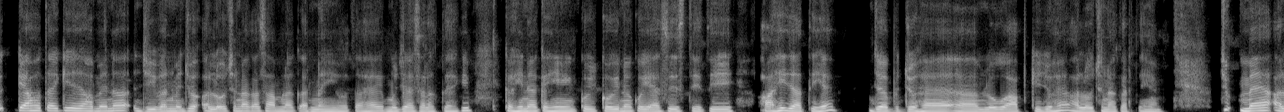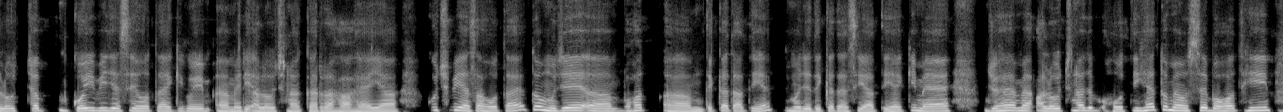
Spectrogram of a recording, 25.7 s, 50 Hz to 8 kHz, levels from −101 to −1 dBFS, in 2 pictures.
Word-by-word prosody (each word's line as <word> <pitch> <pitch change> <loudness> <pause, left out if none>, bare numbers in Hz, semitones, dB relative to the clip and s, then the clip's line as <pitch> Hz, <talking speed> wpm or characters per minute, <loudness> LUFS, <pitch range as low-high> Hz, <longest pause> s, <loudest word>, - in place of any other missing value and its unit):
क्या 195 - 0
होता 180 0 0
है 170 - +1
कि 180 +1 -1
हमें 155 -2 +1
न 180 +2 +1 0.2
जीवन 135 +2 +1
में 145 -1 +1
जो 155 +2 0
आलोचना 150 +1 0
का 155 - -1
सामना 140 -2 0
करना 125 -2 -1
ही 125 +1 0
होता 125 +1 -3
है, 145 +3 0
मुझे 135 +1 0
ऐसा 135 +1 -2
लगता 125 +1 -3
है 120 - -2
कि 180 - -2 0.4
कहीं 145 -1 +3
न 145 0 +3
कहीं, 145 +1 +1
कोई 145 -2 0
कोई 145 -1 +2
न 145 0 +1
कोई 145 -1 +1
ऐसी 140 +2 -1
स्थिति 140 0 -2 0.3
आ 150 - +3
ही 175 +4 +3
जाती 140 -4 +1
है 160 +8 +1 0.4
जब 140 -1 +1
जो 140 0 +2
है 135 +1 +2 0.2
अ, 130 -3 +1
लोग 135 +1 +2
आपकी 125 +2 -2
जो 145 - 0
है 185 +7 -1
आलोचना 125 -1 0
करते 120 +3 -7
हैं। 115 -1 -4 0.6
च - - 0
मैं 165 +3 +5 0.2
आलोच 160 0 +1
जब 175 -1 0 0.3
कोई 175 +1 +4
भी 175 +1 0
जैसे 170 0 +1
होता 155 -1 0
है 145 - 0
कि 150 +1 -7
कोई 150 -1 +1
अ, 140 -1 +2
मेरी 135 +1 0
आलोचना 130 -2 0
कर 140 0 0
रहा 130 -2 +1
है 125 0 +1
या 130 0 +1 0.3
कुछ 215 -2 -7
भी 215 -2 +3
ऐसा 170 0 +1
होता 150 +3 -1
है 195 - 0
तो 240 -1 +3
मुझे 185 0 +4
अ, 175 - +3 0.3
बहुत 190 +5 0 0.2
अ, - - 0
दिक्कत 135 +5 0
आती 150 +1 -1
है। 175 +5 0 0.3
मुझे 150 +2 +3
दिक्कत 150 +1 -2
ऐसी 140 +2 -2
आती 145 +2 -4
है 145 0 +2
कि 195 - -3
मैं 155 +1 +2 0.4
जो 155 +2 +1
है 185 +2 +4
मैं 175 - +3
आलोचना 165 +3 +2
जब 185 -2 0
होती 145 +4 0
है 210 +4 +4
तो 240 - +2
मैं - - +5
उससे 180 +2 +3
बहुत 170 +1 +1
ही 190 +2 +2
अ, - - -1
150 Hz, 225 wpm, -26 LUFS, 135-170 Hz, 0.6 s, मैं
